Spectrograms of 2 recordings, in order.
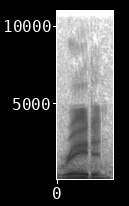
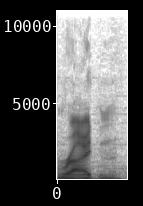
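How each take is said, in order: First: The name is said with English pronunciation. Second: The name is said with Japanese pronunciation. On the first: The speaker calls it wrong. "they just didn't know how to pronounce it. So they pronounce it Raiden" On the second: The speaker calls it right. "would actually be pronounced Raiden"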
